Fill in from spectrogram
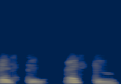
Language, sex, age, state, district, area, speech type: Sanskrit, female, 18-30, Kerala, Kottayam, rural, conversation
